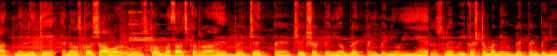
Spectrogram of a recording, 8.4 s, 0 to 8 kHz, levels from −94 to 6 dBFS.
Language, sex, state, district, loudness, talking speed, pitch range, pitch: Hindi, male, Uttar Pradesh, Budaun, -26 LUFS, 260 wpm, 155-165 Hz, 160 Hz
